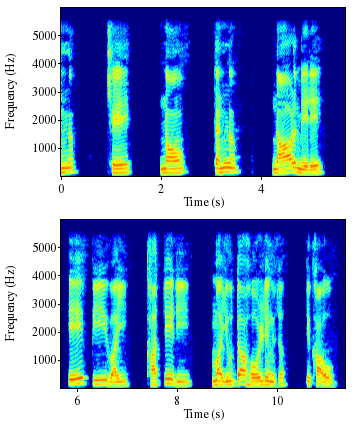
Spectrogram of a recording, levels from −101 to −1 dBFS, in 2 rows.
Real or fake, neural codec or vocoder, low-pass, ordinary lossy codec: real; none; 5.4 kHz; none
